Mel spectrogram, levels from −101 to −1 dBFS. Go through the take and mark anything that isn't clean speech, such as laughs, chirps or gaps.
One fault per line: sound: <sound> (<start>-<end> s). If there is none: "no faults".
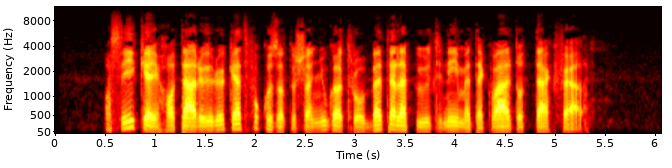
no faults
